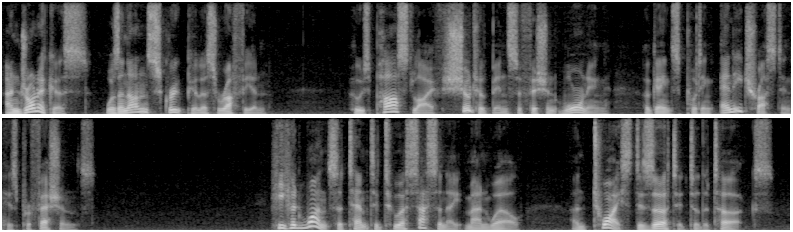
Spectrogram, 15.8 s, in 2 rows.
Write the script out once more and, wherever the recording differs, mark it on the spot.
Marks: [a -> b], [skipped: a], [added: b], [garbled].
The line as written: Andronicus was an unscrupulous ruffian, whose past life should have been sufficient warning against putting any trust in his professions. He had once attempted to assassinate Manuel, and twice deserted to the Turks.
Andronicus was an unscrupulous ruffian, whose past life should have been sufficient warning against putting any trust in his professions. He had once attempted to assassinate Manuel, and twice deserted to the Turks.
